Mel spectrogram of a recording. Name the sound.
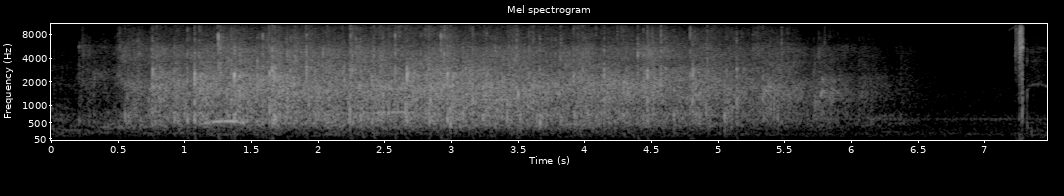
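audience applause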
